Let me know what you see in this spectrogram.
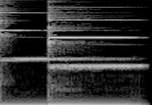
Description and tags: My attempt at simulating a Football(Soccer) Stadium PA Announcement. The ding dong. Played in using a Midi keyboard and a vst and effected heavily to try and achieve the effect of the pa.
announcement, ding, dong, football, pa, request, soccer, stadium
